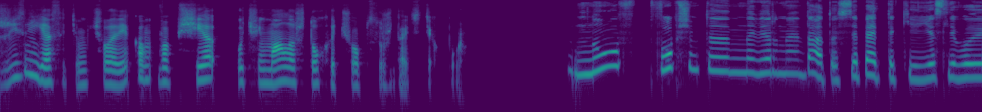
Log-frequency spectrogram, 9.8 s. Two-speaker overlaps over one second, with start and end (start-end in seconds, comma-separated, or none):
none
